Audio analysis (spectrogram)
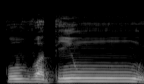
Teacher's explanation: قوتیوں، یہاں وا میں ملائیں گے کیونکہ وا پر شد ہے، تے اور وا کو اکٹھے پڑھیں گے، نون غنہ کریں گے، تیوں ولا ناصر، فواد پڑھیں گے ناصر، سین نہیں پڑھیں گے، سین سیٹی کی آواز نکلتی ہے، اور یہ سواد ہم فواد پڑھیں گے، ناصر۔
